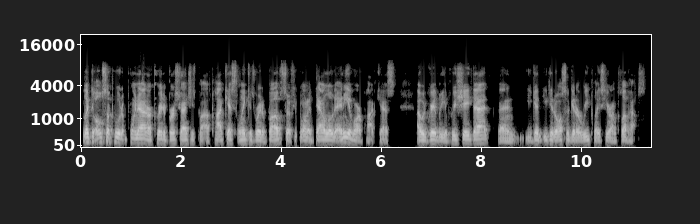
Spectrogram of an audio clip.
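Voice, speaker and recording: A man hosting a live audio-room podcast, his voice a little hoarse, running through sponsors and lists in an upbeat way with frequent restarts. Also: sits low, brisk, fairly bright tone. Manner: upbeat, list-like delivery with restarts. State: slightly hoarse. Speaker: podcast host.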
